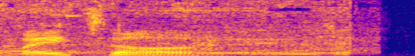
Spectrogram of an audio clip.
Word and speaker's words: Maton: Madden last name let let's hear how it's pronounced out number two and that's three consecutive strikeouts for Phil maton close you know what I'm going to sck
